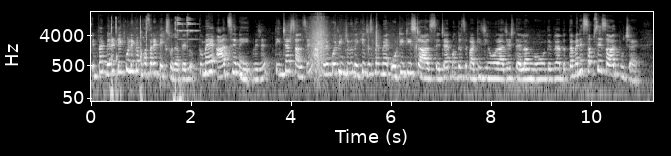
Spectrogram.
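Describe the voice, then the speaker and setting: A middle-aged woman, an interview guest, telling her stories with animated emphasis in a conversational interview. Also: a little high, fairly quick, roomy sound, background noise. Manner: animated, emphatic storytelling, acts out quoted voices. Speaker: interview guest, media personality.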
